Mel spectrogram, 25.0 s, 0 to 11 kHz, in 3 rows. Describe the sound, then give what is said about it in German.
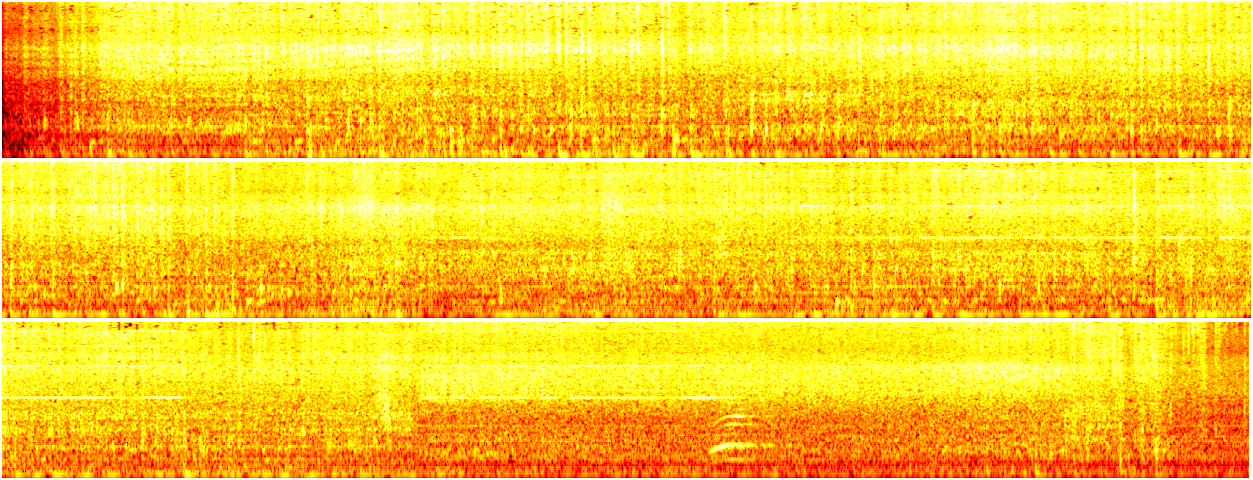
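A concrete pump engine runs steadily, pumping earth-moist concrete onto the construction ground for a foundation slab at the Funktechnikmuseum, 44 cubic meters of concrete; a loud, continuous mechanical drone with a rough, rattling texture and faint high whining tones, holding an even level throughout with no voices. “Mithilfe einer Betonpumpe wurde der erdfeuchte Beton zum Baustellengrund befördert und hier gleichmäßig verteilt.”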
